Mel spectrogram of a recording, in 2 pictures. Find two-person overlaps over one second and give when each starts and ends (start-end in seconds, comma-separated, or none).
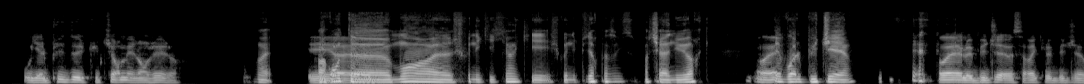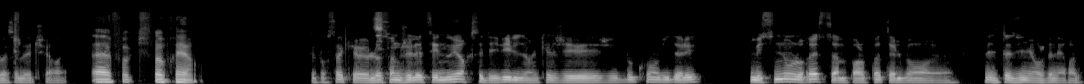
none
